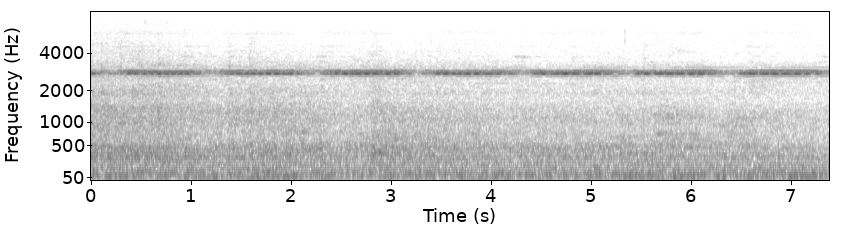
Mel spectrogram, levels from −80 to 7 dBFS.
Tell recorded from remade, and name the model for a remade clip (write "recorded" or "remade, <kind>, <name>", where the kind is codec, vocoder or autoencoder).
recorded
